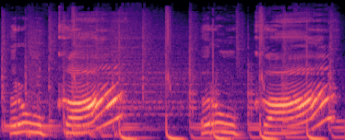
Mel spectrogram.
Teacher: Ми тягнемо голосний звук А, а він стоїть у другому складі. Отже, скісну рисочку ставимо над другим голосним звуком і кажемо, що другий склад у слові рука є наголошеним.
